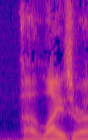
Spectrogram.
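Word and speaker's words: Lizer: Myron Leiser, Navajo Nation Vice President. Leiser, I believe, is the correct pronunciation.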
